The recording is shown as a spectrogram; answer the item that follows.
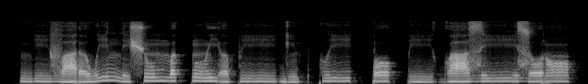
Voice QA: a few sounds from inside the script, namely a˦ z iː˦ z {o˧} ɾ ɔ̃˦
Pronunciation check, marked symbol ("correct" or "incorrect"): incorrect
